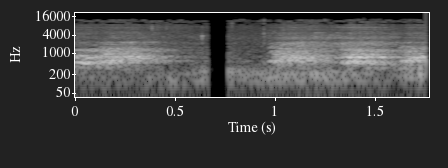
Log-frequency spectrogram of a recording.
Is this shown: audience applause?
no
